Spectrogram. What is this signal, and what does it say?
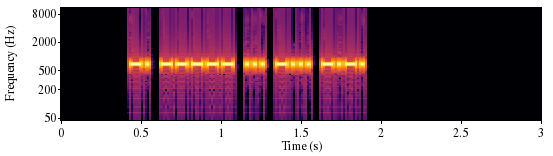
Morse code, heard as a keyed tone, about 49 wpm, 700 Hz. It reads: N0SBC
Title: USA Call Signs - 5 Characters - 4x Character Spacing - 50wpm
